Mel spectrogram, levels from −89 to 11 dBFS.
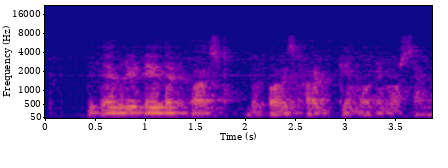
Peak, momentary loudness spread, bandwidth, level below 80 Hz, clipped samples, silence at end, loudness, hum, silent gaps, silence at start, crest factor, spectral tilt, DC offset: -16 dBFS; 17 LU; 7.4 kHz; -72 dBFS; under 0.1%; 0 s; -33 LUFS; none; none; 0.4 s; 18 dB; -8 dB/octave; under 0.1%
